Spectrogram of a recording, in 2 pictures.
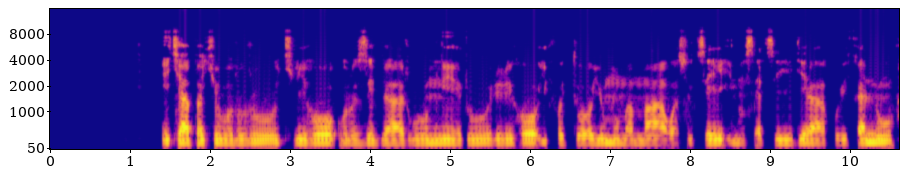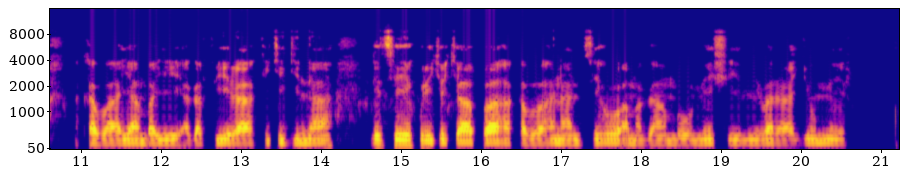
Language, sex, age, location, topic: Kinyarwanda, male, 25-35, Huye, health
